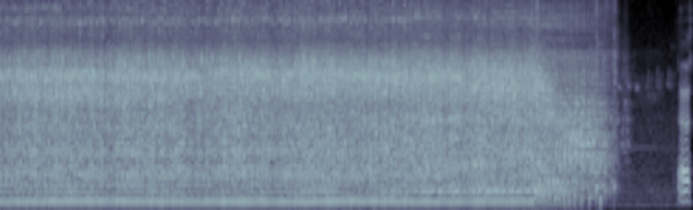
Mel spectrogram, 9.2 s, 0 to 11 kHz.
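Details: BLACK+DECKER 140cc 4-cycle gas walk-behind high-wheeled string trimmer, new: buzzing hard and evenly, no misses or knocks, then cutting off cleanly within a second when safety bar released; healthy.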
